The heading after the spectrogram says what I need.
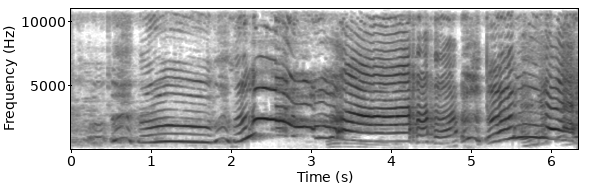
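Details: Infant girl during a blood test: loud, high-pitched, sustained crying in bursts with sharp rising wails, a typical pain cry.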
